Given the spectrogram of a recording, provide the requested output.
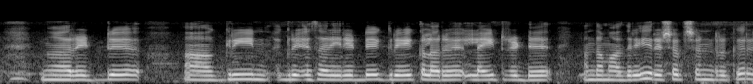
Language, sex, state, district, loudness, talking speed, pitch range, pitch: Tamil, female, Tamil Nadu, Namakkal, -14 LUFS, 110 wpm, 210-225 Hz, 215 Hz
